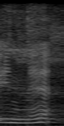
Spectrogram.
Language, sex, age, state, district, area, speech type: Malayalam, female, 45-60, Kerala, Malappuram, rural, spontaneous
